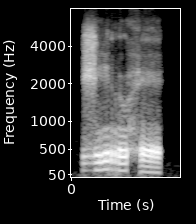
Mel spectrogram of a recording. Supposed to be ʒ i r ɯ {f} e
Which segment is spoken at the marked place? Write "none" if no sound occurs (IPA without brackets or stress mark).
h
